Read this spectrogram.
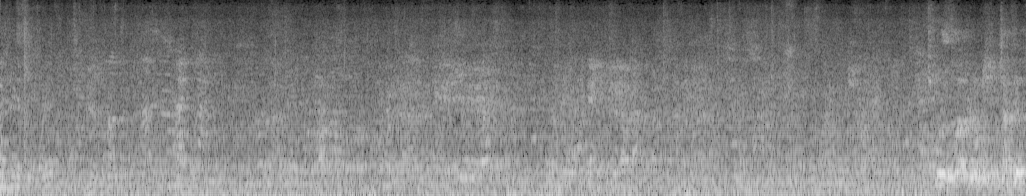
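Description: Voices of a crowd murmur in a large echoing hall.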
